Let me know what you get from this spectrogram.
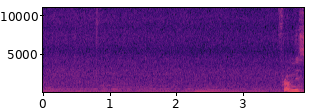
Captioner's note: aspens quaking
